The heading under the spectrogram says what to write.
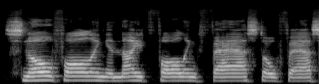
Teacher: So the words that get emphasized in that line are snow, night, fast, and once again, fast.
